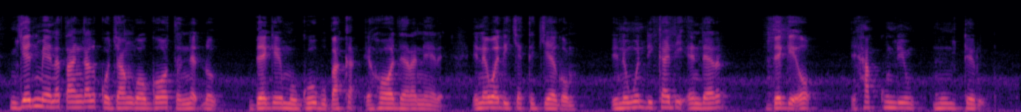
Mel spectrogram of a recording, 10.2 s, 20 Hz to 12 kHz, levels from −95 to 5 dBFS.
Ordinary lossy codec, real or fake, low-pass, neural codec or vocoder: AAC, 48 kbps; real; 7.2 kHz; none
